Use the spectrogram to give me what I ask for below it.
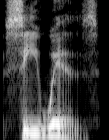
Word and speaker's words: CIWS: The close-in weapon systems known as CIWS, pronounced C whiz.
